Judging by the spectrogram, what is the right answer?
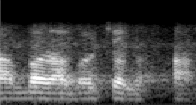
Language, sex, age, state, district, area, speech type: Gujarati, male, 60+, Gujarat, Aravalli, urban, conversation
